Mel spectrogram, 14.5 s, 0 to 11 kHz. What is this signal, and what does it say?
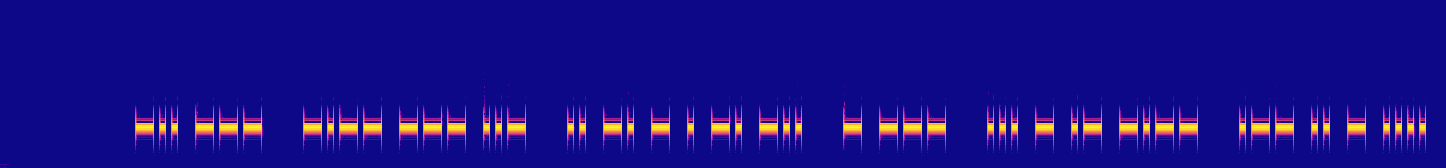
Morse code, heard as a keyed tone, about 21 wpm, 700 Hz. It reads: DO YOU INTEND TO STAY WITH
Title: Sentences from Top 1600 Words 20wpm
